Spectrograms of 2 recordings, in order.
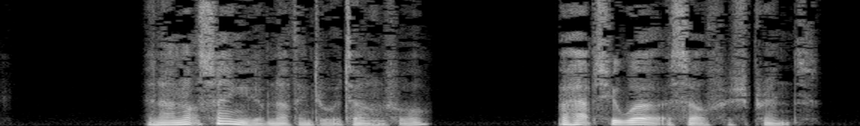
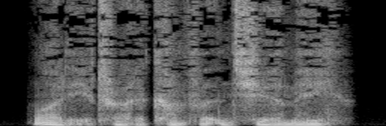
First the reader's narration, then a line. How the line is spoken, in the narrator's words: Kieran said in a dry voice, as if his throat ached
